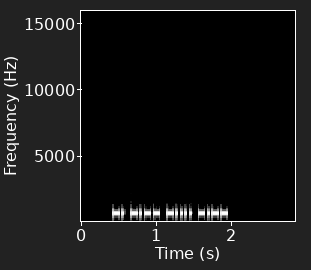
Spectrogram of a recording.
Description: Morse code, heard as a keyed tone, about 40 wpm, 700 Hz. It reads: NY6Y
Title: K1USN SST QSO Practice - 40wpm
